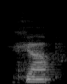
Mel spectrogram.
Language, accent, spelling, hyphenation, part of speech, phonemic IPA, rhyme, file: Dutch, Belgium, gaap, gaap, noun / interjection / verb, /ɣaːp/, -aːp, Nl-gaap.ogg
- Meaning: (noun) yawn; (interjection) an exclamation of sleepiness, boredom or disinterest: yawn!; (noun) geep (cross of a sheep and a goat); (verb) inflection of gapen: first-person singular present indicative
